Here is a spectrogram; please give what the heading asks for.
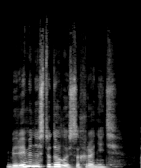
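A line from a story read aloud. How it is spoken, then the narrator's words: Sighing answer. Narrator (Russian): ответил врач и вздохнул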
